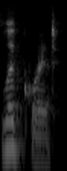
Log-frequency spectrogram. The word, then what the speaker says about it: LQwD: Today we are speaking with Shone Anstey, founder and CEO of LQwD, pronounced Liquid, the first publicly traded, purpose-built Bitcoin company that's focused on solutions that power the growth of the Bitcoin Lightning Network.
